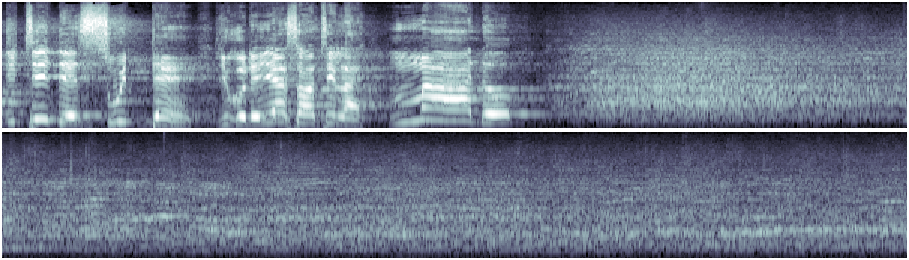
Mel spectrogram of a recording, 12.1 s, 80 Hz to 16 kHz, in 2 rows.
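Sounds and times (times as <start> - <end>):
audience laughing and applauding: 3.8 - 12.0.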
